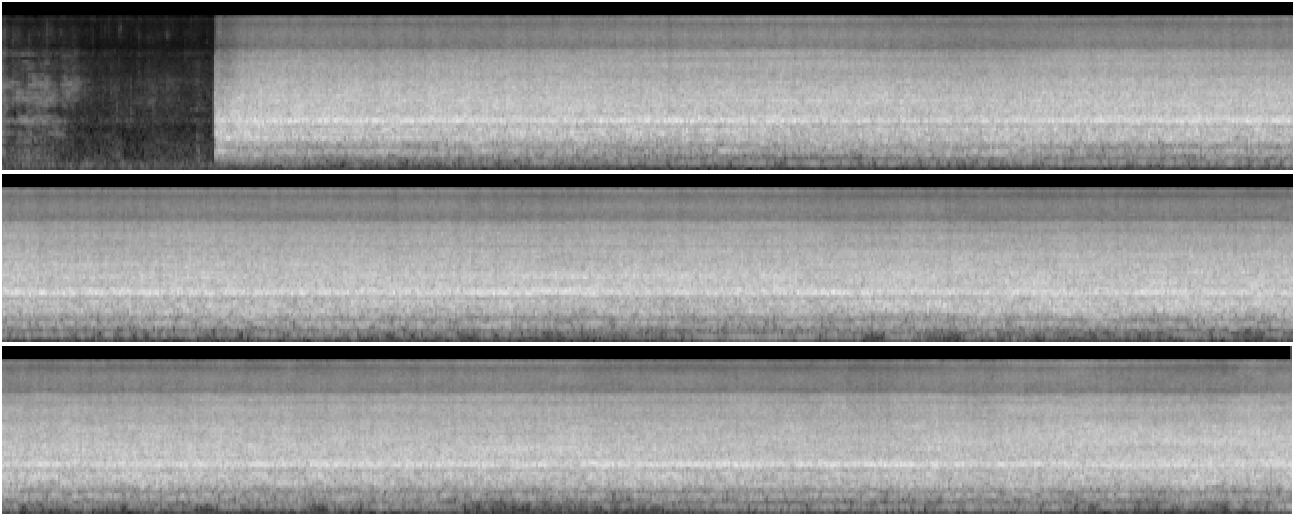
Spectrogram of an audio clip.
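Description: A hose spray nozzle jets water onto a screen-printing screen to wash out the exposed emulsion. It makes a loud, steady spray with a constant whine, starting abruptly about a second in.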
